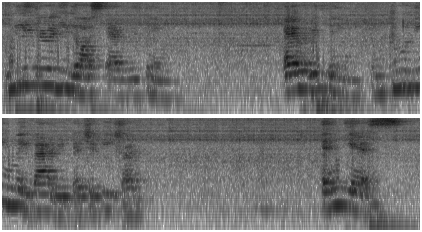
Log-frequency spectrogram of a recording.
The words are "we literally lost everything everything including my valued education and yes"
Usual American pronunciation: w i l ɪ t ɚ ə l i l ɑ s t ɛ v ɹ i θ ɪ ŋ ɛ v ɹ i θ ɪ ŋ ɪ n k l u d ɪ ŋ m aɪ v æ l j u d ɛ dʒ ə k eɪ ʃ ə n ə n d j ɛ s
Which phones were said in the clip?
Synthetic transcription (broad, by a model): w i l ɪ t ɚ ə l i l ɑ s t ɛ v ɹ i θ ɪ ŋ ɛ v ɹ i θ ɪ ŋ ɪ n k l u d ɪ ŋ m aɪ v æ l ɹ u ɛ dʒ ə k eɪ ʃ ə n ə n d j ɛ s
